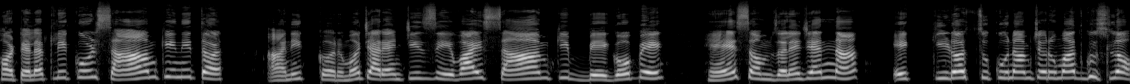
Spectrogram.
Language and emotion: Goan Konkani, happy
